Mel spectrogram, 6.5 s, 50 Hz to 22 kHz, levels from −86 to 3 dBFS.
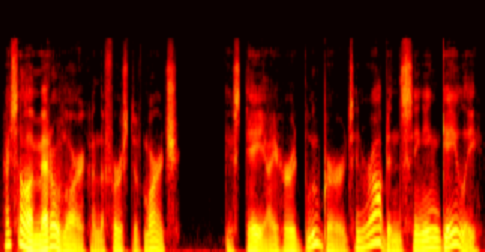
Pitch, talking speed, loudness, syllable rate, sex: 115 Hz, 185 wpm, -19 LUFS, 4.2 syllables/s, male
